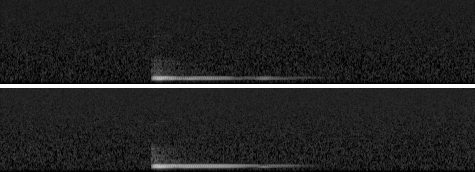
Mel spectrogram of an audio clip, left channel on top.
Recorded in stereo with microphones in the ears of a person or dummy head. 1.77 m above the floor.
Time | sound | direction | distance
1.5 | a ringtone | 80° right | 4.5 m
